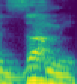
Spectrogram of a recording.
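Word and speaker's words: zanmi: So, if you ever hear the word zummy, that again, that's Z A N M I. Know that we are calling you a friend. So, Zani Zi, don't protect, don't pronounce the N.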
